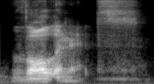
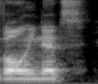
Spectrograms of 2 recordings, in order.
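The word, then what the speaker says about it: Volynets: Now, I think it's pronounced Volinets, but I'm saying Volinets because she's a tennis player and her last name is spelled V-O-L-Y. So that's almost like volley. And then N-E-T-S, V-O-L-Y-N-E-T-S, Volinets.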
